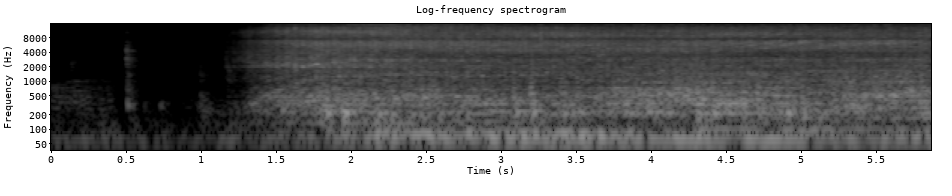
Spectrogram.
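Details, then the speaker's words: Tyco GP20 HO scale locomotive after truck cleaning, running under power: steady even motor buzz with no catches or stalls, good in reverse and even stronger forward; normal running. "It seems to do pretty well in reverse. Let's flip the direction and see how it goes forwards. and it seems to be even stronger going forward."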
